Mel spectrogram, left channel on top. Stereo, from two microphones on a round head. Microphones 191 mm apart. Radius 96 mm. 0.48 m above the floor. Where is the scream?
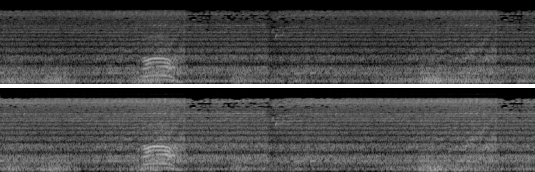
25° right (ahead or behind).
